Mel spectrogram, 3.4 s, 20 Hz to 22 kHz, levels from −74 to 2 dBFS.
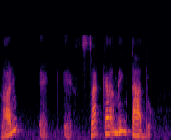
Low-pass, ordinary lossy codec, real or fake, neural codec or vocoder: none; none; real; none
